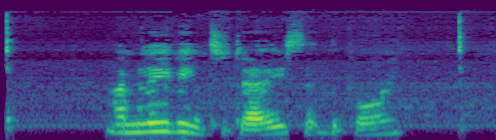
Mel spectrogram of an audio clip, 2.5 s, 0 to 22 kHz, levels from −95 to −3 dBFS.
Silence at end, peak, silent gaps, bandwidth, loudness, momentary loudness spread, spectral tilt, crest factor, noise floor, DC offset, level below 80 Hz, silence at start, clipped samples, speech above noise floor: 0.15 s; -4 dBFS; none; 16.5 kHz; -25 LUFS; 13 LU; -1.5 dB/octave; 22 dB; -48 dBFS; under 0.1%; -74 dBFS; 0 s; under 0.1%; 24 dB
